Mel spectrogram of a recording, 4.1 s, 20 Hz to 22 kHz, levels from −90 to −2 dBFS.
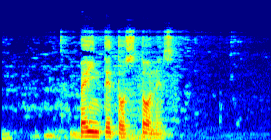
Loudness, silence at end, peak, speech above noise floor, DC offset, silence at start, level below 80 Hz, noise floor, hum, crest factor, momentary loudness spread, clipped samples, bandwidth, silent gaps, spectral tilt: -17 LUFS; 1.45 s; -2 dBFS; 43 dB; under 0.1%; 0.05 s; -48 dBFS; -59 dBFS; none; 20 dB; 22 LU; under 0.1%; 9.6 kHz; none; -4 dB/octave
